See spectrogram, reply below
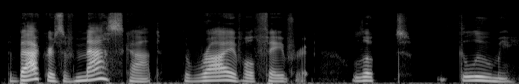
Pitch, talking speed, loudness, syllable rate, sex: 170 Hz, 105 wpm, -22 LUFS, 4.3 syllables/s, female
